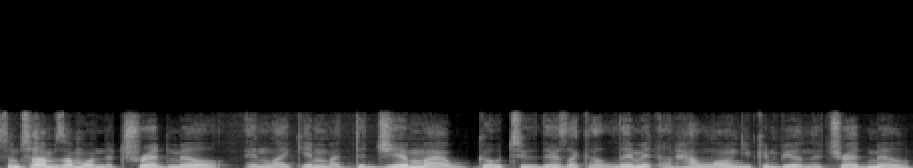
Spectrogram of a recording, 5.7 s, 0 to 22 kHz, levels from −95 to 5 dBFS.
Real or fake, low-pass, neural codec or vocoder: fake; 7.2 kHz; codec, 16 kHz, 0.9 kbps, LongCat-Audio-Codec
